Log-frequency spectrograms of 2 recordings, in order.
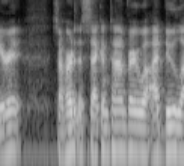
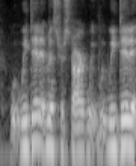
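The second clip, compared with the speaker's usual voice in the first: put-on stuttering voice, higher; 4 semitones higher than usual. Retelling a movie scene where Peter Parker speaks to dying Tony: stuttering. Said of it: "And he's, like, stuttering".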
